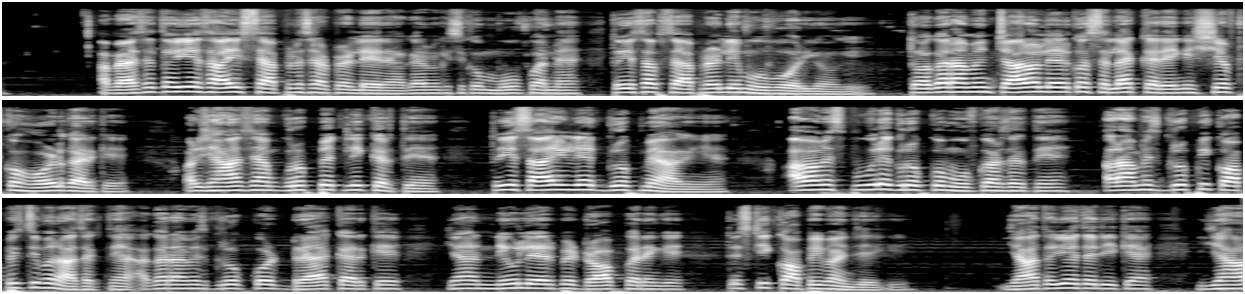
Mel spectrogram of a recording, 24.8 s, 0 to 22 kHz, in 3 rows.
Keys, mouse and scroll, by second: 3.6 ctrl+z, 3.9 click, 5.1 ctrl+z, 5.8 click, 5.9 ctrl+z, 6.8 shift+click, 10.6-15.5 drag, 17.9 click.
